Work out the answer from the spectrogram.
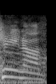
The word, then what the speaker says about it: Gina: It is pronounced Gina. It's pronounced Gina.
